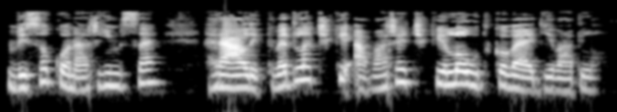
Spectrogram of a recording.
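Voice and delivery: plain reading voice

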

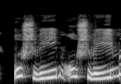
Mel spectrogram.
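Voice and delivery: high, loud eager shout; Neználek shouting he's got it; excited cry. A narrator's reading. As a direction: burst out with discovery. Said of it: "vykřikl Neználek".

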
